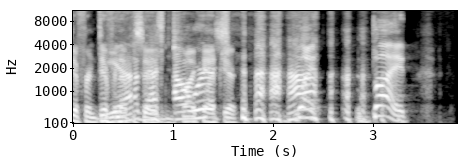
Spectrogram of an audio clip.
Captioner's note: laughs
